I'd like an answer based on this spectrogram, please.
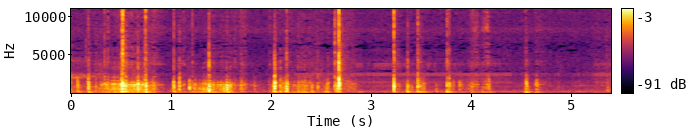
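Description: Handling noise of a plastic inkjet printer being shifted on a bed: scattered light clicks and knocks from the casing, with soft rustling of the bedding in the first second or so.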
